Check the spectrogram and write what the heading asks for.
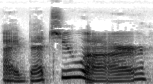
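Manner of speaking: low, slow, soft; sly drawl. Acted. Wolf humouring boastful Red, slow and sly. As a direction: humour her slyly. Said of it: "I said".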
